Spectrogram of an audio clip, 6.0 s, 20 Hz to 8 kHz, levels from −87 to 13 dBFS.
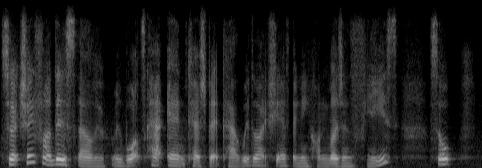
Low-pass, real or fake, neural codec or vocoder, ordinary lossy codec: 7.2 kHz; fake; codec, 16 kHz, 0.5 kbps, FunCodec, trained on LibriTTS, 25 frames a second; Opus, 32 kbps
